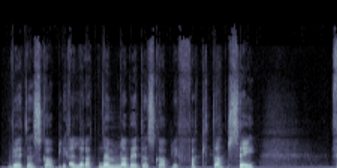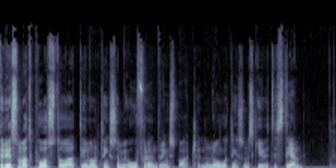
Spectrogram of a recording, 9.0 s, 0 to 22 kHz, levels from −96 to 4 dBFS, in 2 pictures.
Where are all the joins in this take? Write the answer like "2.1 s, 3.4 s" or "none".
0.9 s, 3.0 s

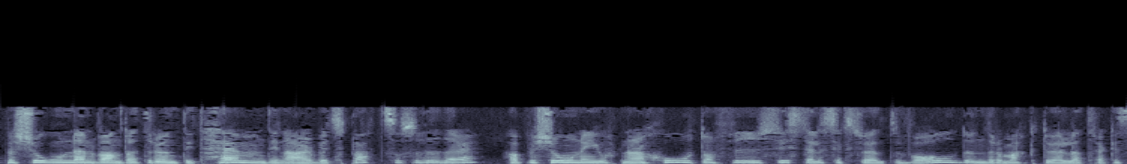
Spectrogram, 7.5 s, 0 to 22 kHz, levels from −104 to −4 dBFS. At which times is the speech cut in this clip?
3.2 s

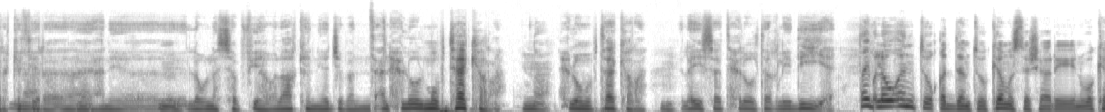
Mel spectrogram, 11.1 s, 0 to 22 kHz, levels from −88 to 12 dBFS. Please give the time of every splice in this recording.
3.7 s, 5.5 s, 8.7 s

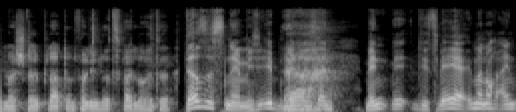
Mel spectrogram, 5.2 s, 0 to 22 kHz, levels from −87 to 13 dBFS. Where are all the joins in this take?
none

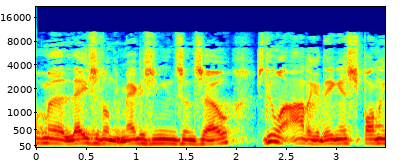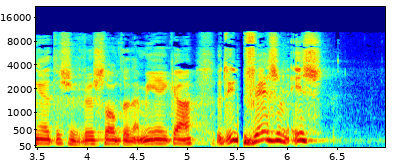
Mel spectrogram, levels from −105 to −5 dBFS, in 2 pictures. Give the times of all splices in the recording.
none

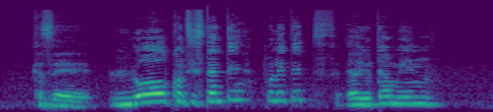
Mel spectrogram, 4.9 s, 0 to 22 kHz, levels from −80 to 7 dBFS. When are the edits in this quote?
1.0 s, 2.6 s

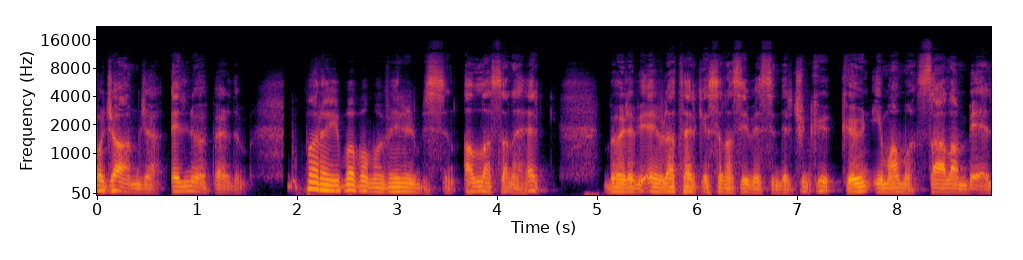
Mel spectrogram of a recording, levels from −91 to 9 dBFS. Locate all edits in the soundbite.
1.9 s

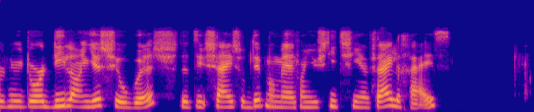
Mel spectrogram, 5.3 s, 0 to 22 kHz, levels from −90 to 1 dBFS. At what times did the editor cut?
2.9 s

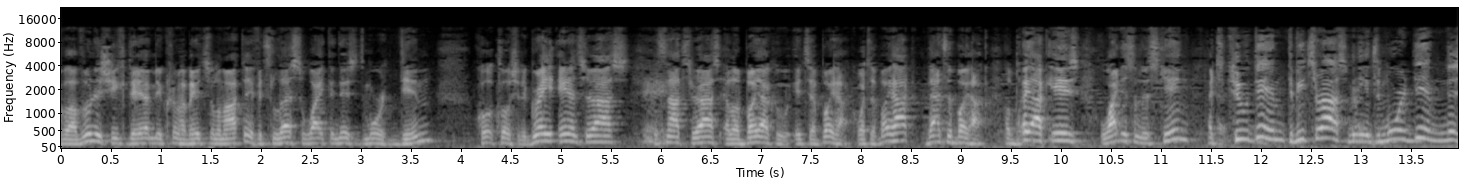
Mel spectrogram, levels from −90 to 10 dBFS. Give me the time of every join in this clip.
3.0 s

